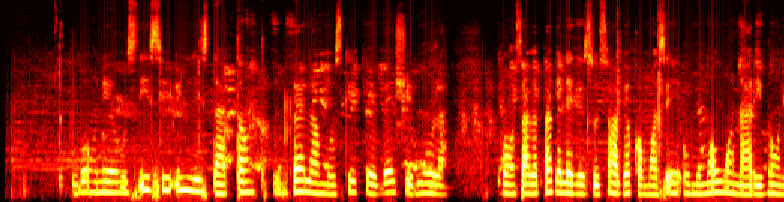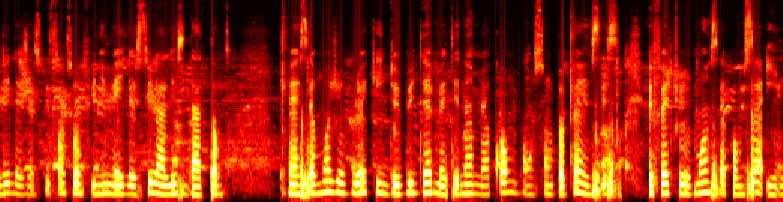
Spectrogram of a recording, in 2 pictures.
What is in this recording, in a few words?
voice message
